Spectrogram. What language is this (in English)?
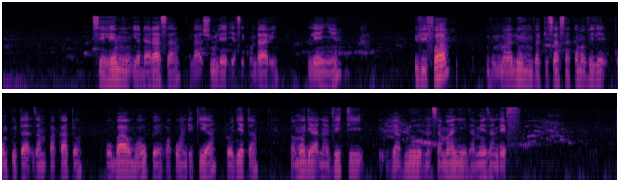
Swahili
